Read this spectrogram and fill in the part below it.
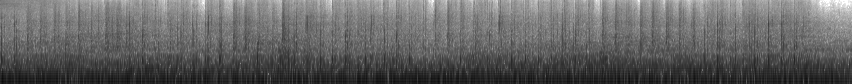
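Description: Quick footsteps clatter on a hard metal floor.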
